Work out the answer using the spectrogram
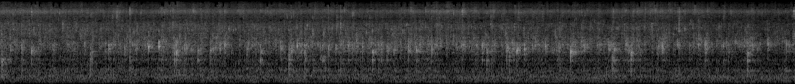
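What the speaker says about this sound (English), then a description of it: "get those shrimp out the grease" Beer-battered shrimp fry in hot grease in a cast iron skillet with a loud, continuous crackling sizzle and bright popping spatters, steady throughout with no voices.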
